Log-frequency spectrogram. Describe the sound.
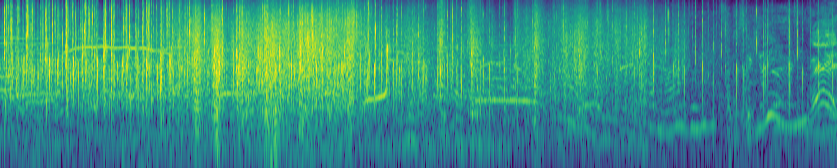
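An audience applauds steadily at the inauguration of a monumental roundabout boxwood topiary in the likeness of a woman, dense clapping running the whole ten seconds at a fairly loud level, with crowd voices and a few rising shouts or whoops mixed in, becoming more noticeable toward the end.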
